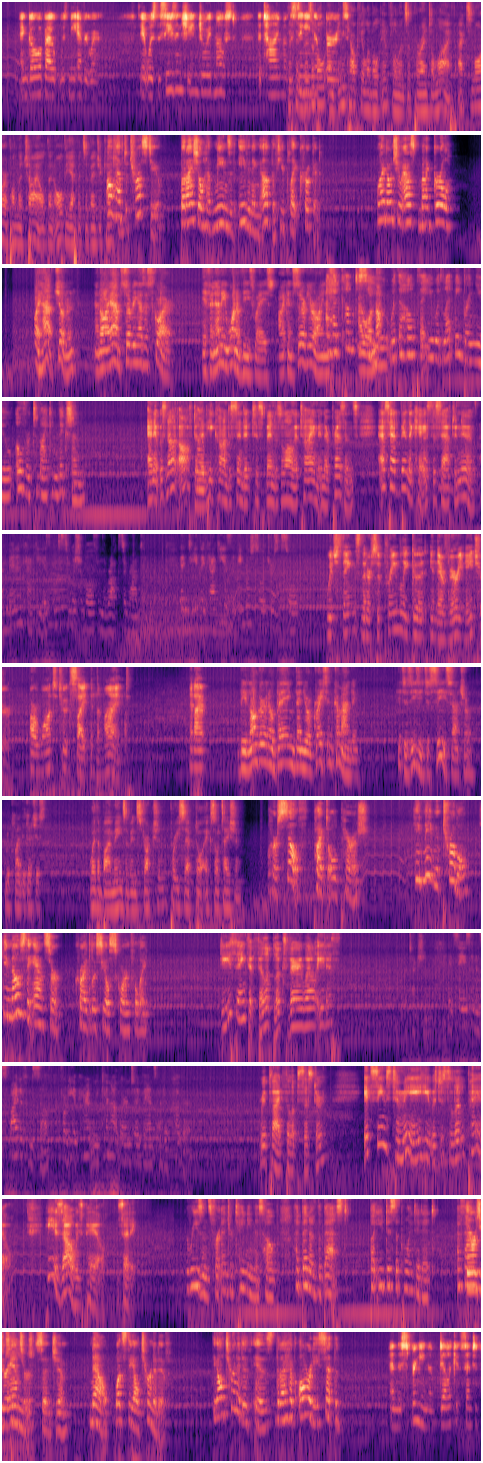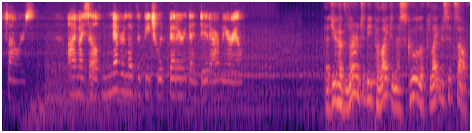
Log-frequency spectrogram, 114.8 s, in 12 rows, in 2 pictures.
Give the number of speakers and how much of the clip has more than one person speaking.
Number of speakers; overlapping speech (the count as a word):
eight, about 6%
